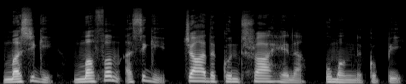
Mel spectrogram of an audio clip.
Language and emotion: Manipuri, neutral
